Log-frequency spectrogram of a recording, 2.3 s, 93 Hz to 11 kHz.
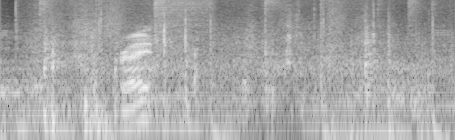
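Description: Mazdaspeed 3 rear seat cushion pulled straight up, its retaining clip letting go with one sharp click at the very start, over background music.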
